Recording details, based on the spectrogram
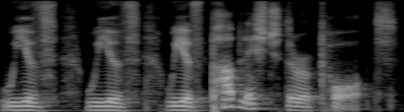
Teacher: what I'm doing is I'm not even saying the H I'm not saying we I'm saying we we have we have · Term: weak form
